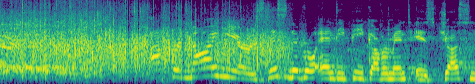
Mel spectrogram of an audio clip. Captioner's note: some Applause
